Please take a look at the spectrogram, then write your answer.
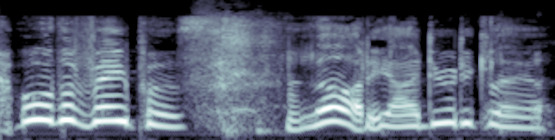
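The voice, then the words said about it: Scarlett O'Hara-style Southern belle voice. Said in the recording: “Just a hint of Scarlett O'Hara ... which I think is how Jon Stewart does Lindsey Graham”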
